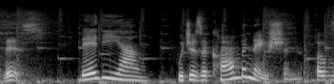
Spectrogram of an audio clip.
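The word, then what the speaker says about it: レディアン: They just say it like this, レディアン which is a combination of lady and guardian, perhaps also in reference to the Virgin Mary.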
